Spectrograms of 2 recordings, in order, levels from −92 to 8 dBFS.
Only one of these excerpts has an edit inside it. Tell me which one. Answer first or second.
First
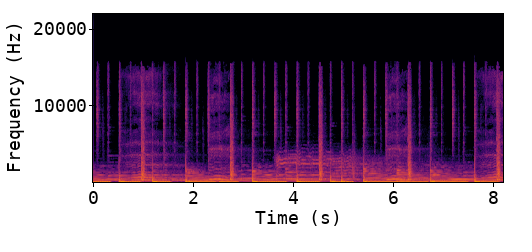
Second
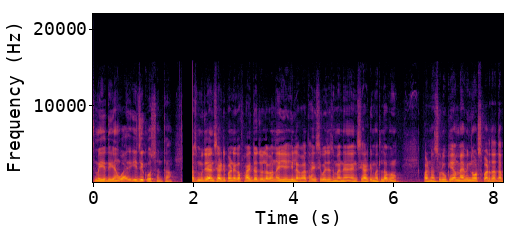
second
